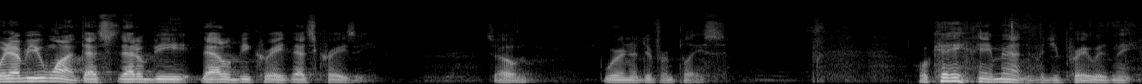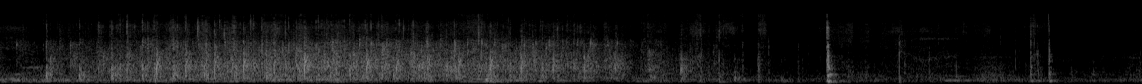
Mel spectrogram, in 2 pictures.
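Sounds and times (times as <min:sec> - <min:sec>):
speech: 0:00.0 - 0:03.7, 0:04.9 - 0:05.4, 0:06.0 - 0:07.3, 0:09.2 - 0:11.4
audience clapping: 0:11.2 - 0:19.1.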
